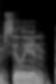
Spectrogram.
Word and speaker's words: Cillian: How do you say his name? Cillian? – Cillian's right.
